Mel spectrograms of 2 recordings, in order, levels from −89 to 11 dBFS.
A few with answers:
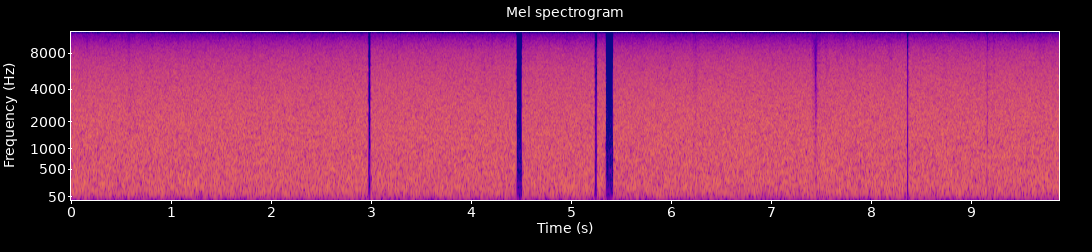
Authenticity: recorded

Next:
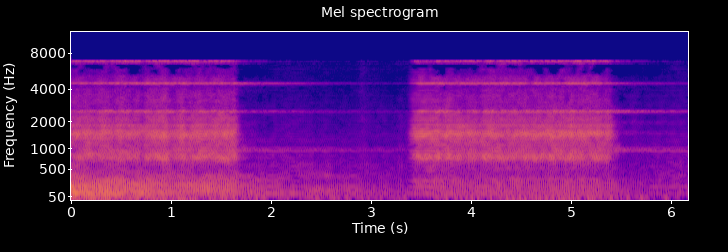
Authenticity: remade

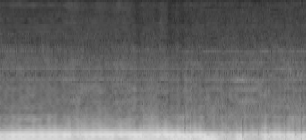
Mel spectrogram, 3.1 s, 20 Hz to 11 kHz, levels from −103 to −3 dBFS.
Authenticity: remade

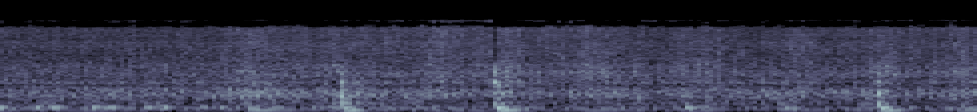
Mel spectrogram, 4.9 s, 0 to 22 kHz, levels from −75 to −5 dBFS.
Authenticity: recorded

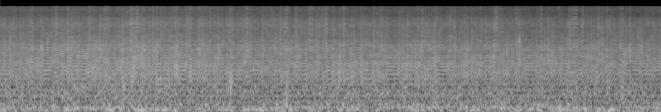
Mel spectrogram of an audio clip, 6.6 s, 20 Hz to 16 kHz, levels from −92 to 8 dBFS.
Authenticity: remade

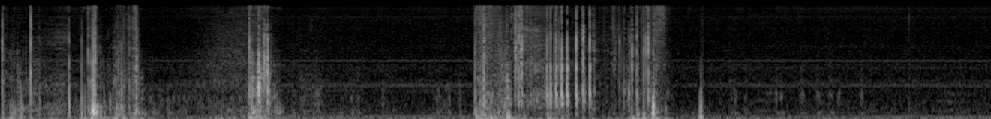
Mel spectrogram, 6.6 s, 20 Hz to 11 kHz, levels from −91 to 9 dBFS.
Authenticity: remade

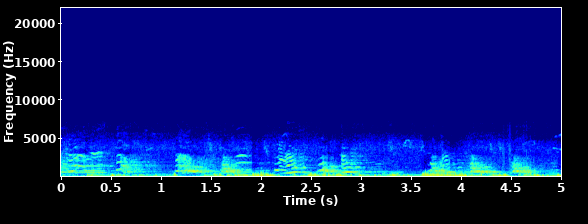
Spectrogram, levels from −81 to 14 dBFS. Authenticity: recorded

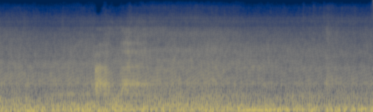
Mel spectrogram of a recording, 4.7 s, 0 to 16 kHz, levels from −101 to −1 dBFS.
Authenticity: remade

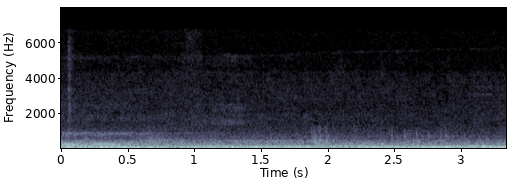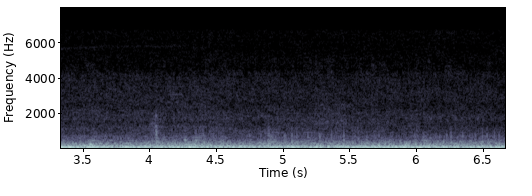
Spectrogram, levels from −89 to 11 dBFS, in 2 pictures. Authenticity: recorded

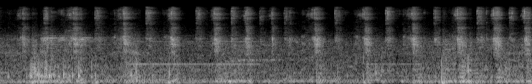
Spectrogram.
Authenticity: recorded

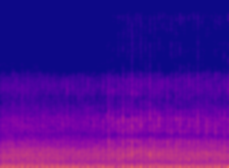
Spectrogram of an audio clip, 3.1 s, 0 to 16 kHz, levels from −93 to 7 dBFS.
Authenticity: remade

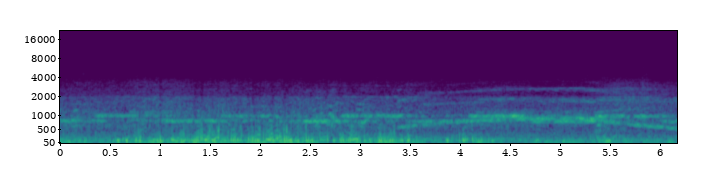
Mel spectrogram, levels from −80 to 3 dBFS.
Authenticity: remade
